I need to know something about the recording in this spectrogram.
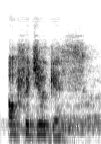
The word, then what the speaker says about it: Ophiuchus: They're saying, how do you pronounce it? Ophiuchus, the 13th sign.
